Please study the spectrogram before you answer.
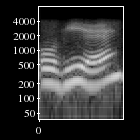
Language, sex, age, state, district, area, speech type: Hindi, female, 30-45, Uttar Pradesh, Azamgarh, rural, conversation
